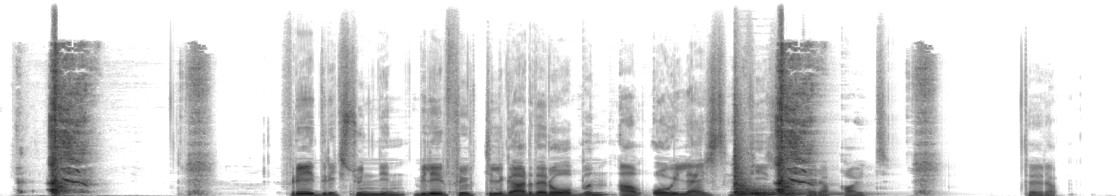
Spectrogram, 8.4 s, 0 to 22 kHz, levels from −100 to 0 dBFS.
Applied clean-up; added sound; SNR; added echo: classical method log-MMSE.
